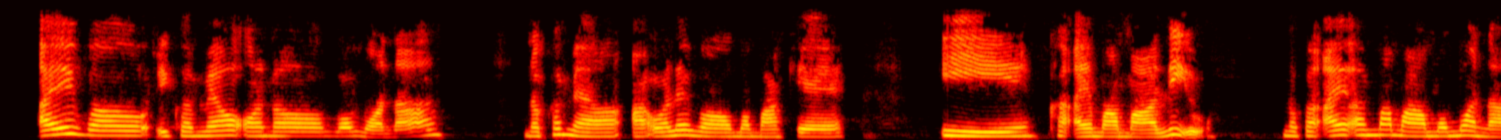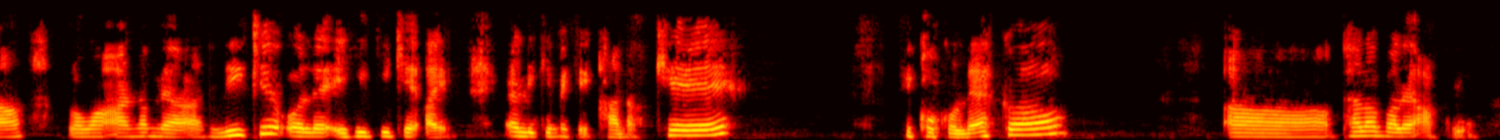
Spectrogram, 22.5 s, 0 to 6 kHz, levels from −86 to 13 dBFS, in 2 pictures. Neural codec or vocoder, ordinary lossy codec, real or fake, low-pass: none; none; real; 5.4 kHz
